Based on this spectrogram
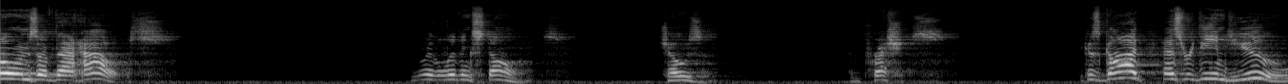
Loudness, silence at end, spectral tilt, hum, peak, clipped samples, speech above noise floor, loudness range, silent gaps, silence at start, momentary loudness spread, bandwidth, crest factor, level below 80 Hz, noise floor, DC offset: -23 LUFS; 0 s; -3 dB/octave; none; -4 dBFS; under 0.1%; 36 dB; 11 LU; none; 0 s; 21 LU; 16 kHz; 22 dB; -60 dBFS; -60 dBFS; under 0.1%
